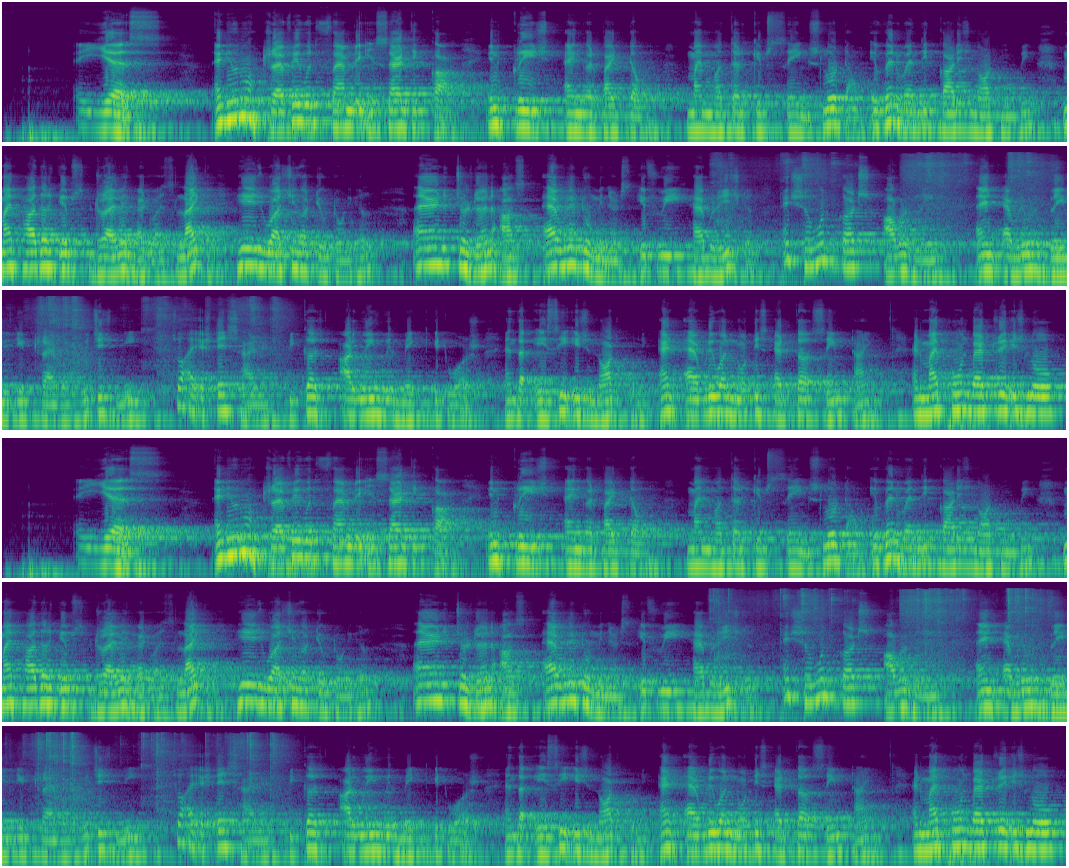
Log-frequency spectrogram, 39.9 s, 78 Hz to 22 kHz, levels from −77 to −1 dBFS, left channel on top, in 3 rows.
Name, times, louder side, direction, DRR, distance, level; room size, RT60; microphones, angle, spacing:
voice 1, 0.9-2.0 2.6-8.2 8.6-17.9 18.4-22.7 23.1-25.1 25.5-28.4 28.8-31.8 32.2-32.6 32.9-37.6 38.0-39.8, left 1 dB, 15° left, 6 dB, 1.0 m, -20 dB
sound 1, 22.1-30.3, right 3 dB, 45° right, 3.7 m, -36 dB
11.5 x 10.5 x 7.5 m, 2.9 s
head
